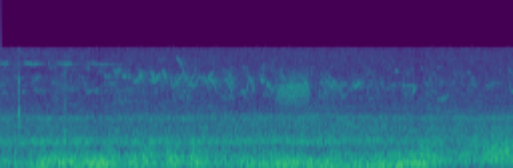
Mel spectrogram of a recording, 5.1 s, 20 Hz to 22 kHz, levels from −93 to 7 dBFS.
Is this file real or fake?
real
